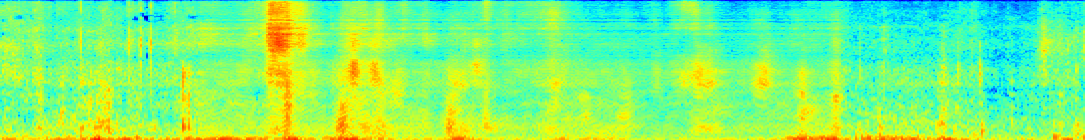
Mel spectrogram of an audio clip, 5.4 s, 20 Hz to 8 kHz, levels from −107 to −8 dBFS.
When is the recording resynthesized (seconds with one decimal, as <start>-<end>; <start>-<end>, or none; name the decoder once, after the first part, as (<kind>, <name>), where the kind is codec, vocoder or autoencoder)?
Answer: 1.0-4.2 (vocoder, Vocos)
